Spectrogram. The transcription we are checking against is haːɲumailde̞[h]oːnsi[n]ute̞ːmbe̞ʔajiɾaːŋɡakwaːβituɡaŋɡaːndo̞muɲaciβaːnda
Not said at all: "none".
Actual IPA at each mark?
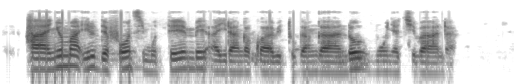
f, m

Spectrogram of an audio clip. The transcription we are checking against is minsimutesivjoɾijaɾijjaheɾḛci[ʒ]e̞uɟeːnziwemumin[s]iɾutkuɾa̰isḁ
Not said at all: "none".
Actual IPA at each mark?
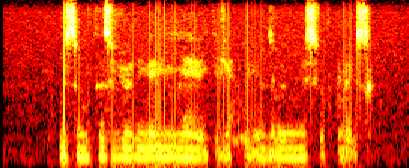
ʒ, s

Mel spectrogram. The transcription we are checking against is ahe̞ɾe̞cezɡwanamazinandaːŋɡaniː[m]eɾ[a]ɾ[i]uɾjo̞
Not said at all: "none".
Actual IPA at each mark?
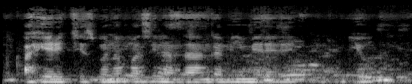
m, e, e

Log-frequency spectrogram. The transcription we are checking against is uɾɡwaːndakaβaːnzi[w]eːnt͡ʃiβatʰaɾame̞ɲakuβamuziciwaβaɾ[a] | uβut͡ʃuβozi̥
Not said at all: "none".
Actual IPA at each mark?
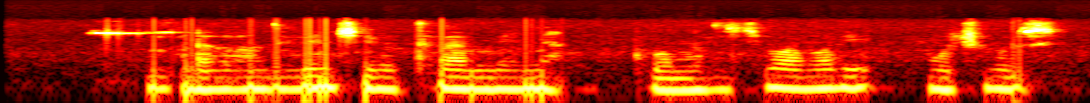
β, i

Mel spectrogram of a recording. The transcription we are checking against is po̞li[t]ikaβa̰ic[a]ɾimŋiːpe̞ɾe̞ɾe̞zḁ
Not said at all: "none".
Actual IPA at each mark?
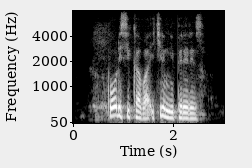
s, i

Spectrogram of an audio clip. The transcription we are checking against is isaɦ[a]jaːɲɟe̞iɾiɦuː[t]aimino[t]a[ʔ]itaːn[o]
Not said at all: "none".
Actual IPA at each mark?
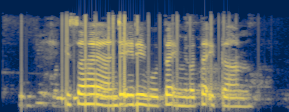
a, t, t, ʔ, u

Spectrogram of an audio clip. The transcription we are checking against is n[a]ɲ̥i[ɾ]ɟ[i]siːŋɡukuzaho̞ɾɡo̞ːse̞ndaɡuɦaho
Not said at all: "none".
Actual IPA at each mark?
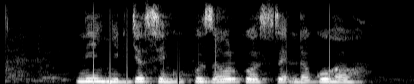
i, ɾ, a

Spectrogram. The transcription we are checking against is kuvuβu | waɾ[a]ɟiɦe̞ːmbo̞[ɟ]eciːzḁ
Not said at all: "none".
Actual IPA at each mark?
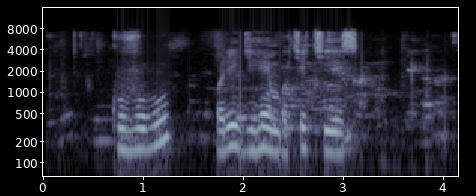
i, c

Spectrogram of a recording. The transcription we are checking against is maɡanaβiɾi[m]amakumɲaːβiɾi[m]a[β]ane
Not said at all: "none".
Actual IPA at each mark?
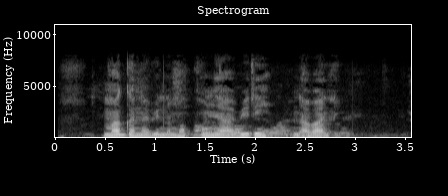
n, n, β

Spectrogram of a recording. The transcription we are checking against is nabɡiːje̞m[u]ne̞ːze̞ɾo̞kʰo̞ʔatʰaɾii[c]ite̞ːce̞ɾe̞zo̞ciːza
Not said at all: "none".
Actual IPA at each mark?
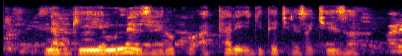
u, ɟ

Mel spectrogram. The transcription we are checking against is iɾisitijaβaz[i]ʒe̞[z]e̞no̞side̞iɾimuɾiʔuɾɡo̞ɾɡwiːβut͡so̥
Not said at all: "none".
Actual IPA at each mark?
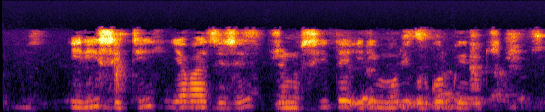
i, ʒ

